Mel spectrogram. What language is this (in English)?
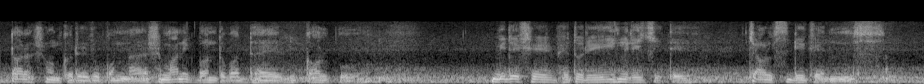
Bangla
